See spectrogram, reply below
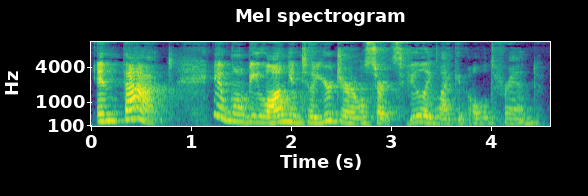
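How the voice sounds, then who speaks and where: A woman's voice: on the high side, lively intonation, moderate pace, pushed and bright. A woman reading a children's book aloud, voicing a kindly, upbeat male first-grade teacher addressing his class. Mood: friendly, upbeat. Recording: roomy echo, distant microphone.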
